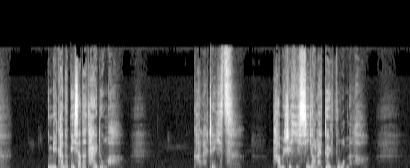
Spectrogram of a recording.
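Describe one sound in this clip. A middle-aged woman speaks with feeling.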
